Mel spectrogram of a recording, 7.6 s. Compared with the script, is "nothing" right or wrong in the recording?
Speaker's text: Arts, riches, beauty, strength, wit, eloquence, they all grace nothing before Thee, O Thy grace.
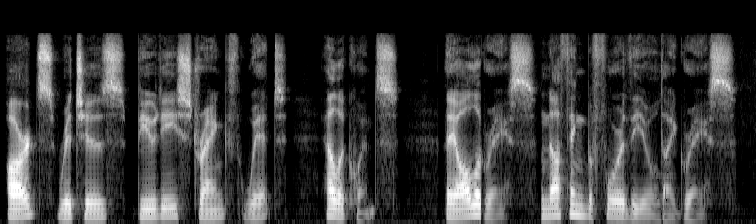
right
